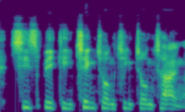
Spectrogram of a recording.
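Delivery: hint of a mocking sing-song; mocking passers-by. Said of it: "some people passing by, and they're like".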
